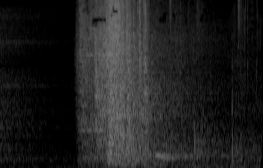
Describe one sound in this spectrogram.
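A metal door creaks and swings shut.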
